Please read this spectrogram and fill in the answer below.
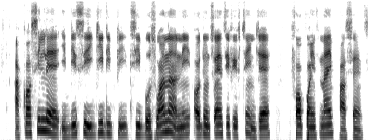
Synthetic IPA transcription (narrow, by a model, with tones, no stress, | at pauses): a˨kɔ˧si˦lɛ˦˨ḭ˨bi˨˦si˦d͡ʒi˦di˧pi˧tʰi˧bo˨swa˦nã˦˨nĩ˨˦ʔɔ˧dũ˦twɛ̃˦nti˦fi˧ftʰĩ˦nd͡ʒɛ˨˦ | fɔ˦pɔ̃˧ɪ̃ntnã˦j̃npa˨sɛ̃˦˨nt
